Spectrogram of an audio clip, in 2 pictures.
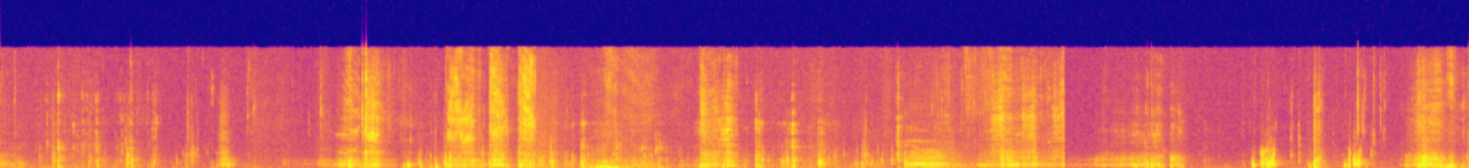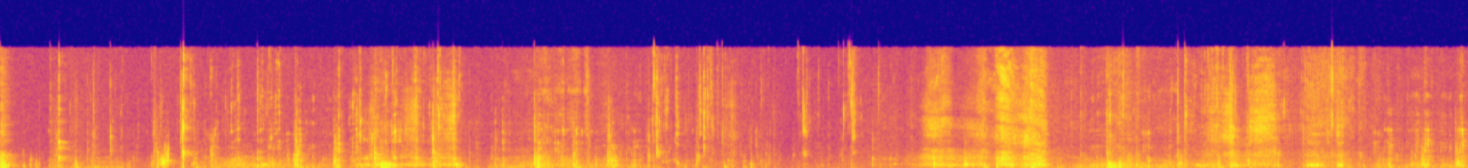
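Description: Close-miked chewing and biting of army-stew pieces, wet and crunchy mouth sounds in irregular bursts, with occasional sharp clicks of chopsticks and ladle.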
